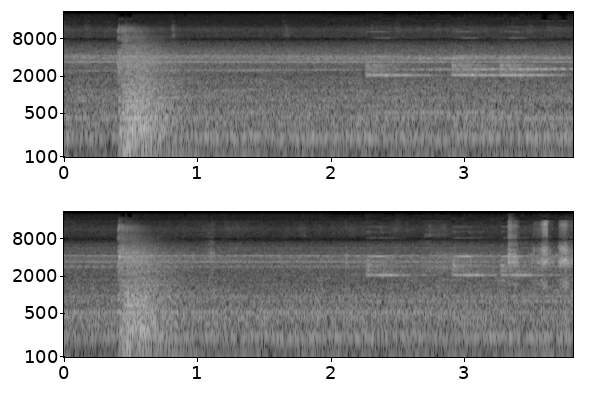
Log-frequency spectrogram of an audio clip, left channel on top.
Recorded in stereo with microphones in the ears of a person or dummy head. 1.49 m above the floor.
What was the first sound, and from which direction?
A gunshot, 5° left (ahead or behind).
